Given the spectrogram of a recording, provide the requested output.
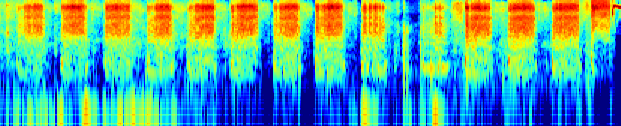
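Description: Lemming giving rapid, harsh high-pitched squeaks in a steady series, about three every second, with faint low thumps beneath.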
